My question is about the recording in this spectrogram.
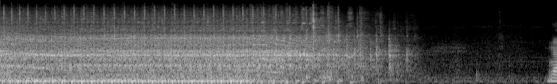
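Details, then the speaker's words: John Deere 757 Z-Trak with Kawasaki V-twin, running on all cylinders after repair, valves not yet adjusted: steady light ticking about four per second at idle before shutdown, suspected lifter/valve tick from rocker arms needing adjustment. "don't know if you can hear that in the video but I hear what I think is like a lifter tick on on the on the valves there so but it it is running on all cylinders so I'm I'm happy with that"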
